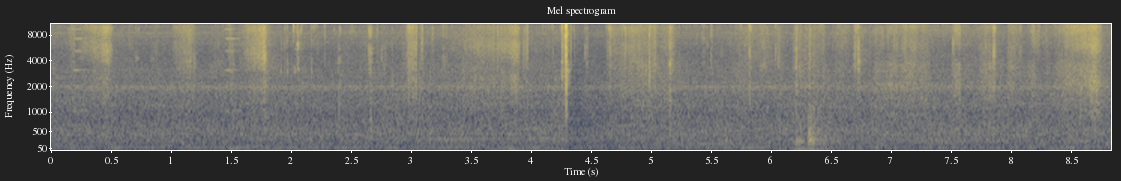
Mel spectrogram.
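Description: Giant schnauzer chewing and tugging at a plush toy: scattered soft clicks and rustles of teeth on fabric, with one sharp click about four seconds in.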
